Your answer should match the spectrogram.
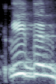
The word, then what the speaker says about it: Erin: Okay, Eden. Eden for love. Mwah. Eden. Okay, I'm gonna say it wrong now. I feel like. Well, okay, so Instagram, it's y'all. It's spelled Erin, but Eden.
